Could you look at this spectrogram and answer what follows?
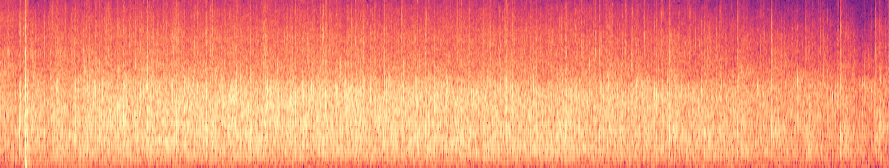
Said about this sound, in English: Let's just clap.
